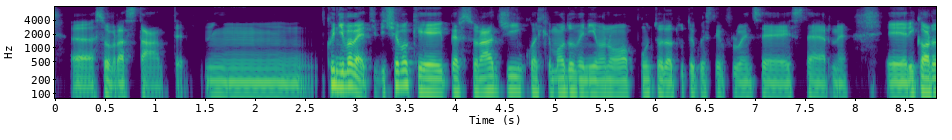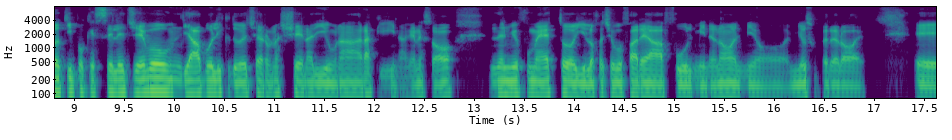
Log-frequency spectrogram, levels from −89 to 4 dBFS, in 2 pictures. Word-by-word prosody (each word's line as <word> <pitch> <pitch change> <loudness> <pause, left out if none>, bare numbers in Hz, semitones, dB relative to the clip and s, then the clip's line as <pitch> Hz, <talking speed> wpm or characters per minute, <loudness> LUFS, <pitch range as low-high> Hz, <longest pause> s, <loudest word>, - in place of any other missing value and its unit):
ehm, 75 0 0
sovrastante. 75 0 -2 0.2
Mhmm, 90 -2 -5 0.2
quindi 160 -4 +6
vabbè, 150 -1 +8
ti 105 - -16
dicevo 150 +11 +3
che 120 -7 +1
i 105 -1 +7
personaggi 115 +2 +2
in 115 - -3
qualche 100 -2 -5
modo 110 +1 +1
venivano 95 -1 0
appunto 100 +1 -4
da 90 -1 +2
tutte 90 - -7
queste 90 +1 -8
influenze 90 -1 -4
esterne, 85 -1 -5 0.3
e 90 0 +4
ricordo 105 +3 +6
tipo 110 0 -4
che 95 - -7
se 100 +3 -2
leggevo 105 +2 +4
un 105 -2 -2
Diabolik 100 +1 +1
dove 90 -4 -1
c'era 90 0 -4
una 95 +2 -7
scena 90 -1 -3
di 85 0 -2
una 85 +1 -3
rapina, 80 -4 -6
che 80 - -6
ne 85 - -6
so, - - -3 0.4
nel 95 +1 -2
mio 95 0 +1
fumetto 95 0 0
io 85 0 0
lo 85 - 0
facevo 85 +1 -3
fare 85 0 +2
a 85 -1 +3
Fulmine, 80 -1 -5
no, 85 +1 -2
il 80 - -7
mio 75 -1 -9
il 75 - -15
mio 80 +2 -3
supereroe. 80 -3 -5 0.4
E - - -3
90 Hz, 185 wpm, -24 LUFS, 85-100 Hz, 0.4 s, vabbè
